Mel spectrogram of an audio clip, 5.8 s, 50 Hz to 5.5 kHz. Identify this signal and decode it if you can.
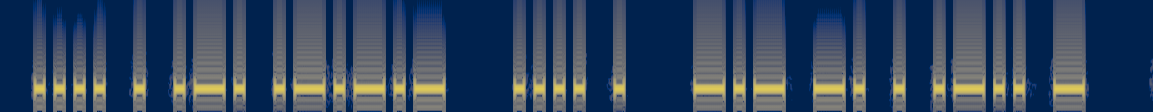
Morse code, heard as a keyed tone, about 24 wpm, 600 Hz. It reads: HER. HE KNELT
